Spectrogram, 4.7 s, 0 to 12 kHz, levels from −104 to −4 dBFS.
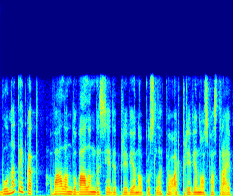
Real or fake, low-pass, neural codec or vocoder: real; 7.2 kHz; none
